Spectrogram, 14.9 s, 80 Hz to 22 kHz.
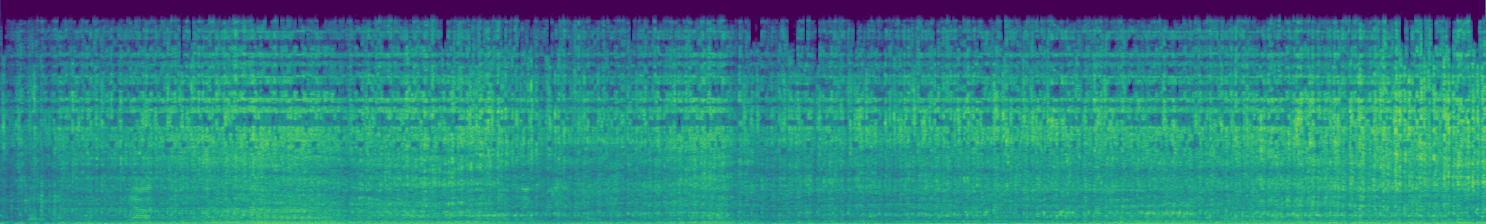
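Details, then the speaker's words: V8 car at idle and revving, after pumps were switched on: deep, fairly regular knocking about four per second that owner says was not there before; engine knock, cause unknown. "yeah i wasn't knocking like that before"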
